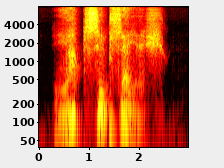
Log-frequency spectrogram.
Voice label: Gnome Male Goodbye; wowpreklad; czwow; GnomeVocalMale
